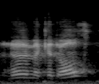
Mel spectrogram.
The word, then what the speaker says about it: Nurmagomedov: And the news out there, mate, is that the match between Khabib, how do you pronounce it, Jeff? Nurmagomedov.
